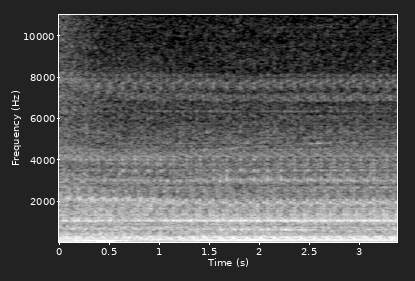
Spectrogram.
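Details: 2005 VW Golf Mk5 after recoding cleared flashing TPMS/ABS lights and beeping: smooth, even idle with a steady hum and no warning beeps; engine sounds healthy.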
